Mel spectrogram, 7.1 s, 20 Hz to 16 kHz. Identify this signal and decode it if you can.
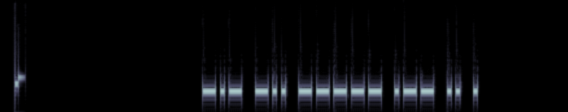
Morse code, heard as a keyed tone, about 22 wpm, 700 Hz. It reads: KD0WIE
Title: USA Call Signs - 6 Characters - Repeated 2x - 22wpm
